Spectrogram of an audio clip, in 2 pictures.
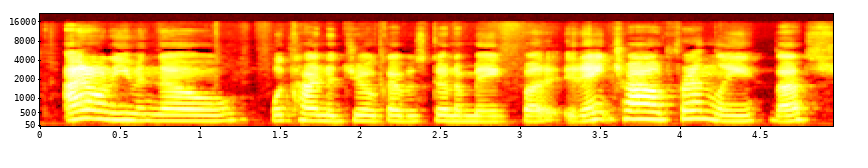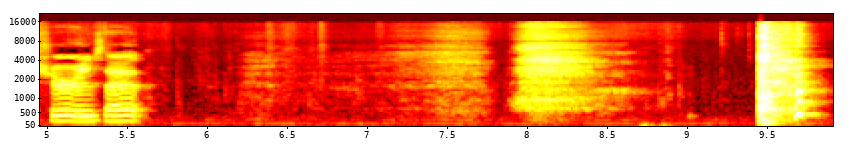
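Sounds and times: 
speech: 0.4 - 5.7, 7.9 - 8.2
breathy inhales: 6.3 - 8.7
person coughing: 9.4 - 9.8.

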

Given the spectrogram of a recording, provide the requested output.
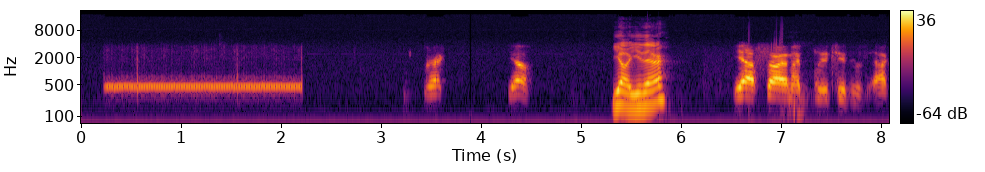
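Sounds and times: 
electronic phone dialing tone placing a call: 0.2 - 2.2
speech: 5.3 - 5.9, 6.6 - 8.0.

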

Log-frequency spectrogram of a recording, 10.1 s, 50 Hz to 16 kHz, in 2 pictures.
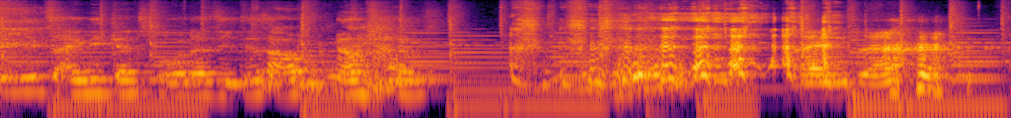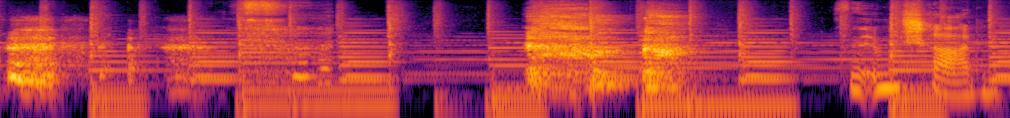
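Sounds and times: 
speech: 0.2 - 6.9, 9.3 - 10.1
laughter: 1.7 - 6.7
person coughing: 4.0 - 5.5, 7.7 - 8.6
person clearing throat: 7.7 - 8.6.

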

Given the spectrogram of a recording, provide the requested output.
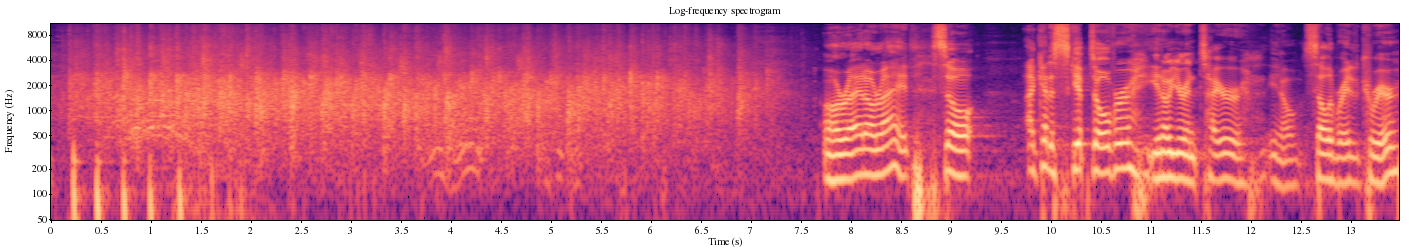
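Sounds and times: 
people cheering: 0.0 - 7.1
audience applauding to welcome a speaker at a morning event: 0.0 - 7.4
speech: 7.8 - 13.4.

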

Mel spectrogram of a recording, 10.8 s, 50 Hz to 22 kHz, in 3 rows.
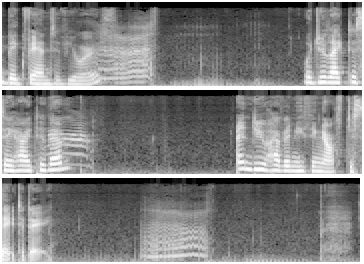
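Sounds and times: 
speech: 0.0 - 1.6, 3.0 - 4.5, 6.0 - 7.8
cat meowing: 1.0 - 1.6, 4.0 - 4.6, 8.6 - 9.4
soft low rumble: 1.5 - 10.4.

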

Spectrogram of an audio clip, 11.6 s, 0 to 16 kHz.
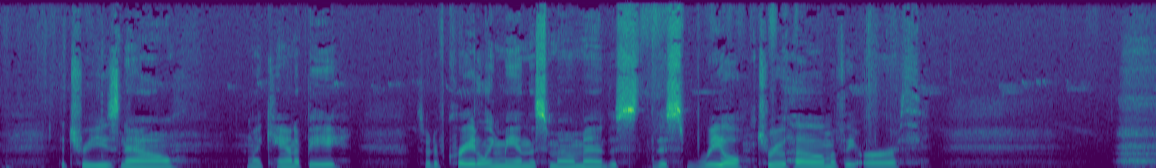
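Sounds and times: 
speech: 0.6 - 1.9, 2.5 - 3.5, 4.2 - 9.2
person breathing in outdoors beneath trees: 9.4 - 10.6, 11.2 - 11.5.

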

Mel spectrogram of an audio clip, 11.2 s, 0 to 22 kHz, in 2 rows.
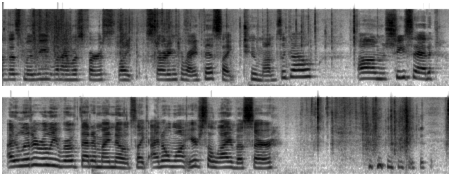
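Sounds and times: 
papers rustling: 0.0 - 4.8, 9.3 - 11.1
speech: 0.0 - 9.1, 10.1 - 11.1.

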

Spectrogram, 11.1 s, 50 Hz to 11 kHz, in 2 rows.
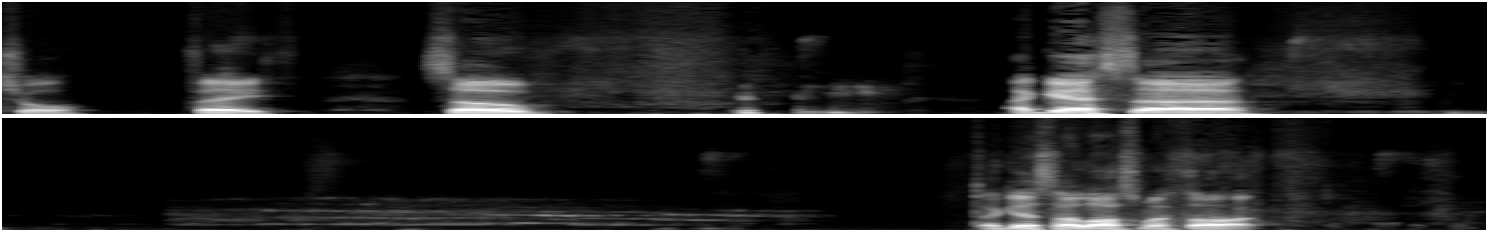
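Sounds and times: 
speech: 0.0 - 2.2, 2.8 - 3.2, 3.8 - 4.8, 9.2 - 10.4
rooster crowing: 6.2 - 8.7.

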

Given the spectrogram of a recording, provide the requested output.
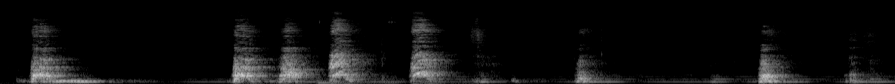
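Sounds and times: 
dogs of different breeds barking: 0.3 - 0.8, 2.3 - 4.6, 5.8 - 6.1, 7.6 - 8.6.

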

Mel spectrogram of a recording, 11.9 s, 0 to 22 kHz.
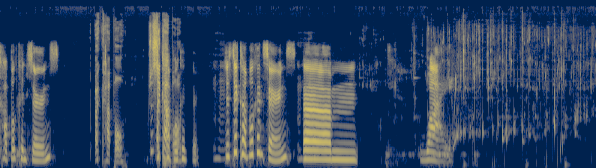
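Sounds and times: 
speech: 0.0 - 1.2, 1.9 - 9.2
small drips of wine: 6.1 - 11.9
wine pouring into a glass: 7.1 - 11.9.

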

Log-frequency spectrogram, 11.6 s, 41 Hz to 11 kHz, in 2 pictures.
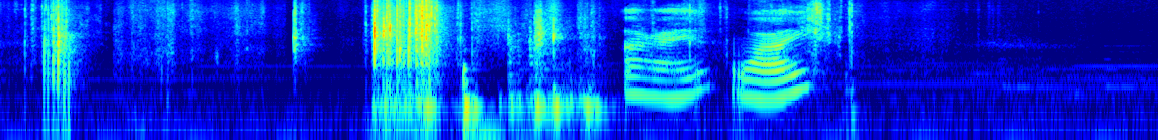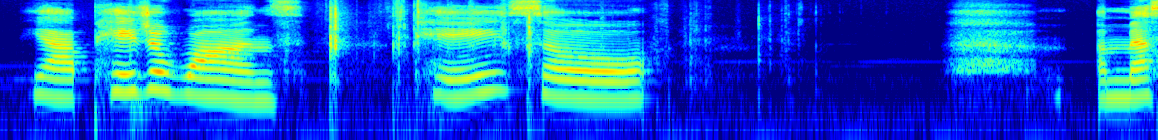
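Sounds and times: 
deck of tarot cards being shuffled: 0.0 - 4.4, 7.3 - 9.9
speech: 3.2 - 4.3, 6.0 - 9.2, 11.3 - 11.5.

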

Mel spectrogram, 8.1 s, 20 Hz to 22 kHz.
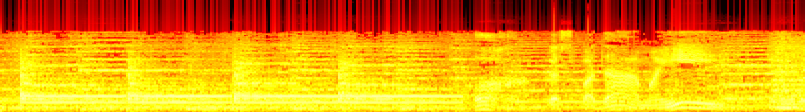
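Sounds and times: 
town alarm bell clanging, rung by a guard at night to warn of rats: 0.0 - 6.0
speech: 6.6 - 7.9.

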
